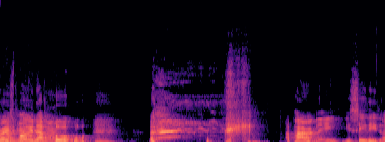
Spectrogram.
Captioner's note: laughing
